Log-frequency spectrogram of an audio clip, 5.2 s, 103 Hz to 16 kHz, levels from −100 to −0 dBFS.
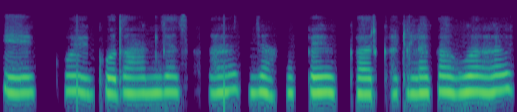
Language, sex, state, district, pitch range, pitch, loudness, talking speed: Magahi, female, Bihar, Gaya, 245-260 Hz, 250 Hz, -33 LUFS, 105 wpm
